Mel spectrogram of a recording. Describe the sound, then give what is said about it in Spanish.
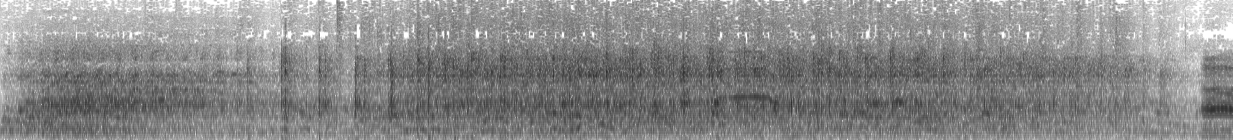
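Sustained audience applause, a dense, steady crackle of many hands clapping for about twelve seconds, with scattered laughter and voices mixed in before it tapers briefly near the end. “Aplaudan, pero se lo queden grabado.”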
